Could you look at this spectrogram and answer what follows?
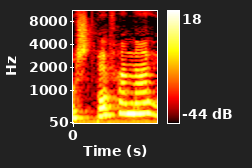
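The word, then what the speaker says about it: Стефана: U Stefana, hier ist die Betonung wieder auf E.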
